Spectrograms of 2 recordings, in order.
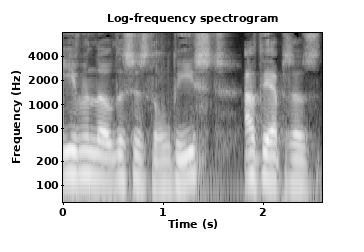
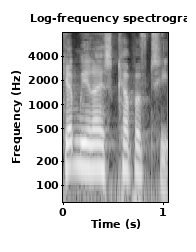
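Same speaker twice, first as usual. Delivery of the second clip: put-on, empty-headed South London accent, pitched up; 6 semitones higher than usual. Police characters ignore trouble to the northeast; vacuous South London accent. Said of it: "They suddenly turn really British".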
